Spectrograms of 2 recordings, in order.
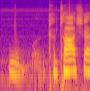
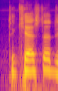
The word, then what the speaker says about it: Takeshita: Yeah, but they're like, the belt that, like, can you tell me what belt that Katasha has? No. Did I say his name wrong? Takeshita.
